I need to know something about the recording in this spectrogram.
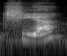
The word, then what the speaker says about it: Chia: You pronounce it Chia, like a chia seed.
